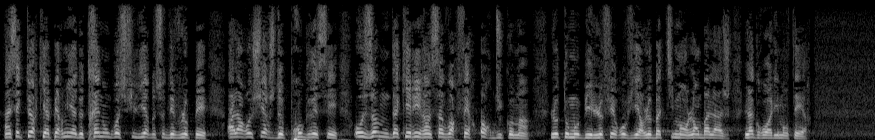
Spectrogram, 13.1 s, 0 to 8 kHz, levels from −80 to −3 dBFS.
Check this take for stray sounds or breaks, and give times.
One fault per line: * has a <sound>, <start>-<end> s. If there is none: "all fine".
all fine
